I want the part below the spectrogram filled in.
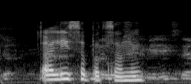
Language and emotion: Russian, neutral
